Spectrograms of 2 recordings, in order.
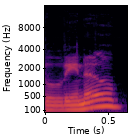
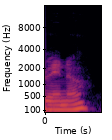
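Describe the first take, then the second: First: The name begins with an L sound. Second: The name begins with an R sound. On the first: This is the name as technically spelled. "I think it's technically Lino" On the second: This is the name as Japanese speakers say it. "in Japanese they can't they don't pronounce L's like that"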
